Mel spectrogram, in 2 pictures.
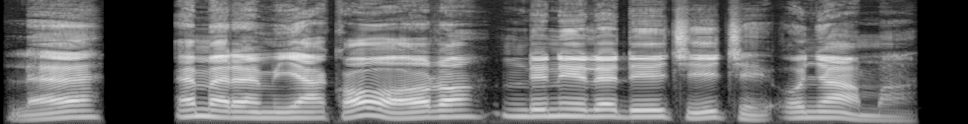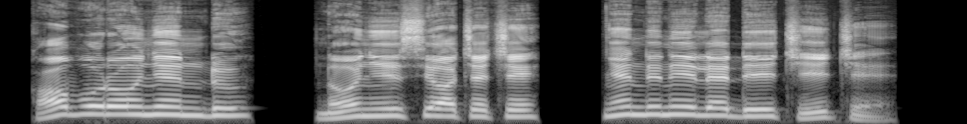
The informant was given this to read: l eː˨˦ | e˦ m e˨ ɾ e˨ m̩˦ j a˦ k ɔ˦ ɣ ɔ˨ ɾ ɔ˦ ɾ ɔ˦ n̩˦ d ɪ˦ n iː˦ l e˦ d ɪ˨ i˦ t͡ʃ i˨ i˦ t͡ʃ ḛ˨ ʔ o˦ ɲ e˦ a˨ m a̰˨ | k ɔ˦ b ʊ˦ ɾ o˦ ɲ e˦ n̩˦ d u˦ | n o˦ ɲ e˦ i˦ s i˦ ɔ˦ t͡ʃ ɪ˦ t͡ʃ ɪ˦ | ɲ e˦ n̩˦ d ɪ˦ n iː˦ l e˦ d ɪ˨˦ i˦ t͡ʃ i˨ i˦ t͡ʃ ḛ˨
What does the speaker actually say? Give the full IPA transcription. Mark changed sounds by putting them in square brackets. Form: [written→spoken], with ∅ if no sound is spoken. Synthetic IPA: l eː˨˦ | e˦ m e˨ ɾ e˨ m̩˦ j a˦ k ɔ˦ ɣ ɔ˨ ɾ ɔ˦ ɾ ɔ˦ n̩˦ d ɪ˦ n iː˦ l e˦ d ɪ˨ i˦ t͡ʃ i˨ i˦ t͡ʃ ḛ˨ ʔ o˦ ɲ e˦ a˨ m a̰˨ | k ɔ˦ b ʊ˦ ɾ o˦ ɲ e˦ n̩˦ d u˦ | n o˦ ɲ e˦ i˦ s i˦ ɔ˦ t͡ʃ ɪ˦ t͡ʃ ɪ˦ | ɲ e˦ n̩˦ d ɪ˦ n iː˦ l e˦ d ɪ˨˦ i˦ t͡ʃ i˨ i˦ t͡ʃ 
